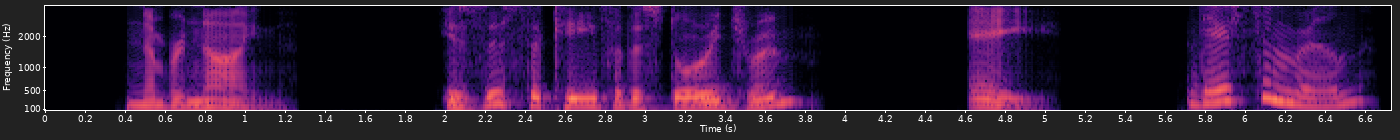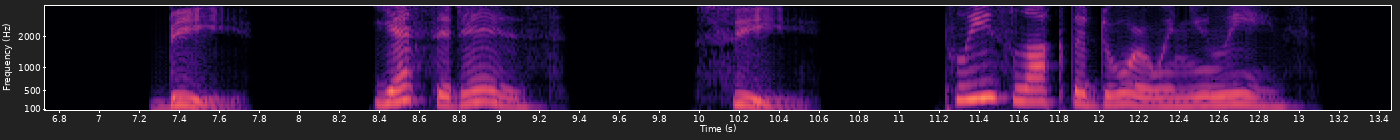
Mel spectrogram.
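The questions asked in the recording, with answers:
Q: Is this the key for the storage room?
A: B: Yes, it is.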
